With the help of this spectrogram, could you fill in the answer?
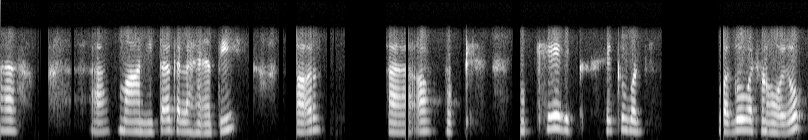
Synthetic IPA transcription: mãːniːt̪aɡɐlaːɦjãt̪i | ɔːɾ | mũkʰ | mũːkʰeɦɪkɦɪkʋɐ | ʋɐɠoʋɐʈʰəɽ̃oɦojoː

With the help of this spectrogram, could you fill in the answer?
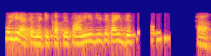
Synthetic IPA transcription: kʊliaːʈoːmeːʈɪkʰːɐpepaːɽ̃iɦed͡ʑiːt̪ʰekaːɦid̪eːkʰon | hãː

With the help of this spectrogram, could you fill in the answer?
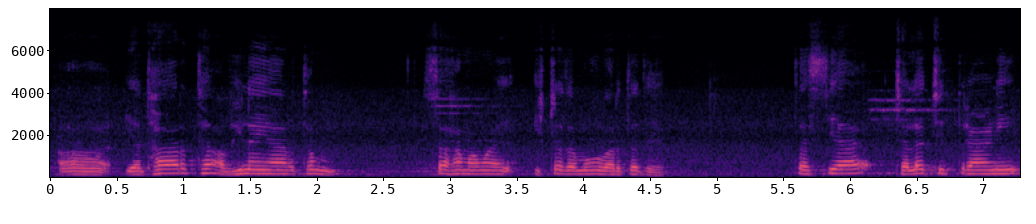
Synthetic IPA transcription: jɐt̪ʰaːɾt̪ʰɐːbʱinɐjaːɾt̪ʰɐm | sɐɦɐmɐmɐiʂʈɐt̪ɐmoːʋɐɾt̪ɐt̪eː | t̪ɐsjaːt͡ʃɐlɐt͡ʃit̪ɾaːɳi

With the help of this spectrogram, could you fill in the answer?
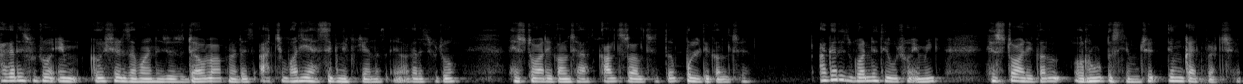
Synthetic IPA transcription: ɐɡɐɾisbit͡ʃʰoːʔimkəːʃeʈzɐbaːnɦɨd͡ʒusɖeʋlaːpmẽɳʈɐsʲɐ̰tt͡ʃʰiʋɐɾijaːsiɡnifi̥kɐnsḭmʔɐ̰ɡɐɾisbit͡ʃʰoː | hisʈaːɾikɐlt͡ʃʰiɐkɐlt͡ʃɐɾɐlt͡ʃʰit̪ɨpoliʈikɐlt͡ʃʰi | ɐɡɐɾisɡɐɽnit̪ʰiut͡ʃʰoːʔḭmikʲhisʈaːɾikɐlɾuːʈɨsimt͡ʃʰit̪imkɐt̪pʲeʈt͡ʃʰi̥

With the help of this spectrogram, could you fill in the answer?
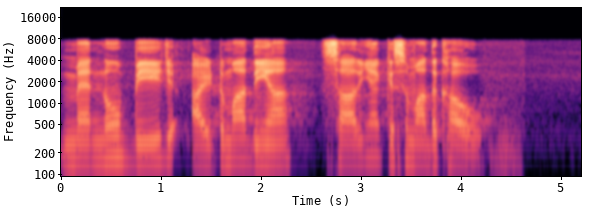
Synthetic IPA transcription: mɛ̃ːnũːbiːd͡ʒaːiʈmãːd̪ɪjãː | saːɾiːjãːkɪsmãːd̪ɪkʰaːoː

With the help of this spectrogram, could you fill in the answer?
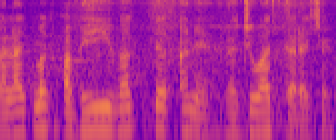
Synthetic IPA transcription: əlat̪məkəbʱiʋək̚t̪əneɾəd͡ʒuʋat̪kəɾet͡ʃʰe

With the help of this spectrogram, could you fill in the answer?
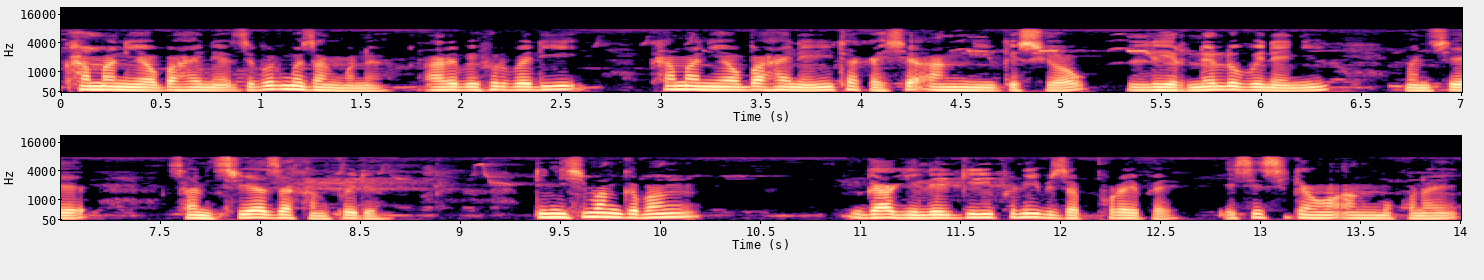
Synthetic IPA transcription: kʰamanijawbaɦajnɯzɯbɯɾmɯzaŋmanɯaɾɯbepʰɯɾbadi | kʰamanijawbaɦajnajnitʰakʰajseʔaŋniɡɯsɯwaw | leɾnɯlobɯjnajni | manse | sansɾijazakʰaŋpʰɯjdɯ | d̥inisimaŋɡɯbaŋ | ɡaɡileɾɡiɾipʰɯnibizapʰːuɾajpʰaj | esesiɡaŋawʔaŋmɔkʰɔnaj

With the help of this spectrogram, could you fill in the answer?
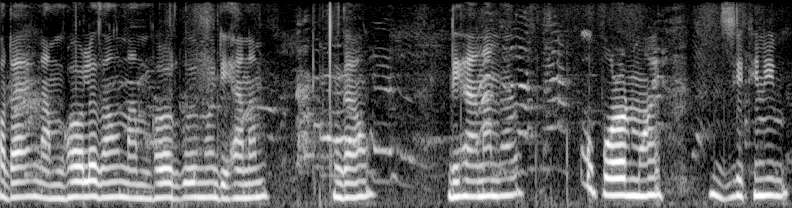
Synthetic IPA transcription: xɔdajnamɡʱɔɹɔlɛzaʊ̃namɡʱɔɹɔtɡojmojdɛɦanam | ɡãʊ̃ | dɛɦanamɔɹ | upɔɹɔtmojzikʰini

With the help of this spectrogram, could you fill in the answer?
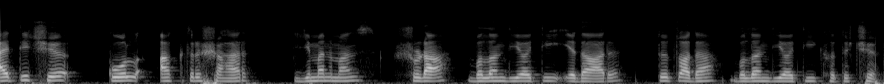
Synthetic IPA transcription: ɐt̪it͡ʃʰi | koːlɐkt̪ɾɨʃɐɦɐɾ | jimɐnmɐns | ʃuɽa | bɐlɐnd̪jɐːt̪iːʔed̪aːɾ | t̪ɨt͡sɐd̪abɐlɐnd̪jɐːt̪iːkʰət̪ɨt͡ʃʰi

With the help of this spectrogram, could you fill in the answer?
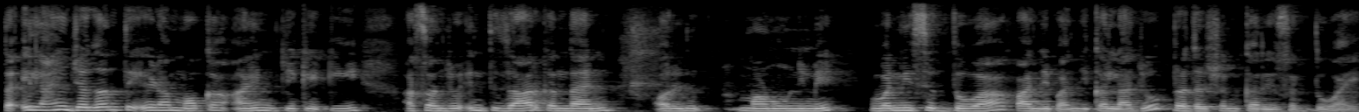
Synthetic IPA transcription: t̪ɐʔɪl̤aːĩd͡ʑɐɠənɪ̆t̪eʔɐɦɪɽamɔːkaʔaːɦɪnɪ̆d͡ʑeːkeki | ɐsãd͡ʑoːʔɪ̃nt̪ɪzaːɾkɐ̃nd̪aːɦɪnɪ̆ɔːɾmaːɳ̤unimẽ | ʋɐɲisɪd̪ʱoaːpɐ̃ɦɪ̃ɲd͡ʑepɐ̃ɦɪ̃ɲd͡ʑikɐlad͡ʑoːpɾɐd̪əɾʃənkɐɾesɐɡʱnd̪o̰a̰ːɦḛː

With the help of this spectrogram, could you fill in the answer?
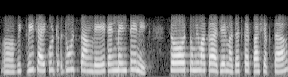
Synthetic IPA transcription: ʋit̪ʋit͡ɕajkuɖduːd͡zsəmʋeʈɛ̃ɳɖmeɳʈeniʈ | sot̪um̤iːm̤akaəd͡ʑeɾməd̪ət̪kəɾpaɕəkt̪a

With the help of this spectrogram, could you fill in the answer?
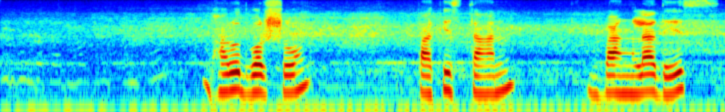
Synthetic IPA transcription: bʱaɾot̪bɔɾʃo | pakist̪an | baŋlad̪eʃ

